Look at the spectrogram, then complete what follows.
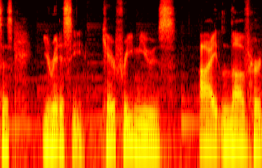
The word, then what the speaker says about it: Eurydice: your royal majesty nice to meet you i'm eurydice what brings a big important guy like you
